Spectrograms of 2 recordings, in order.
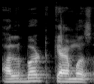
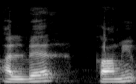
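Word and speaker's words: Albert Camus: okay next word is अल्बर्ट कॅमस असं बऱ्याचदा मुलं म्हणतात तर याचा उच्चार हा अल्बर्ट कॅमस हा नसून याचा खरा उच्चार किंवा करेक्ट उच्चार हा अल्बेर कामि असा होतो तो काय आहे करेक्ट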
